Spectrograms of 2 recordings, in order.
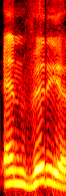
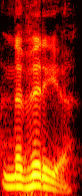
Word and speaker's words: Nvidia: I'm like, man, it's like it's like it's Nvidia, not Nvidia.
